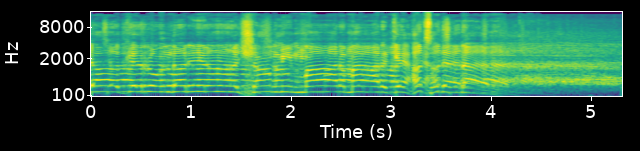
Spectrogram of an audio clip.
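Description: A middle-aged man chants loudly and passionately into a microphone, his voice carried through loudspeakers.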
